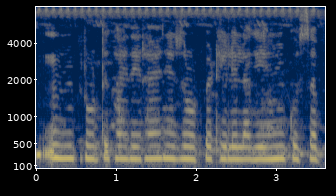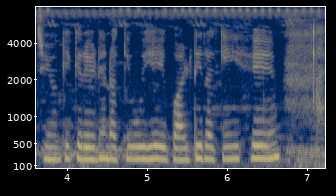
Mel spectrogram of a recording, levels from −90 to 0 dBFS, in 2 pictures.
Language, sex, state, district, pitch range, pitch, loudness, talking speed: Hindi, female, Bihar, Jamui, 220-230 Hz, 225 Hz, -25 LUFS, 190 wpm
